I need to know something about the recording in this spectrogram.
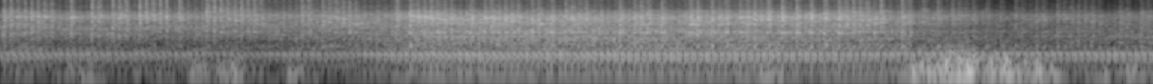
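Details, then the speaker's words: Portable generator switching from gasoline to propane, choke set to center; small engine running steady and gradually picking up speed toward full run; generator speeding up to run speed. "I've adjusted the choke so it's on center, and now you can kind of hear it coming"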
